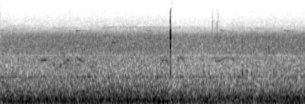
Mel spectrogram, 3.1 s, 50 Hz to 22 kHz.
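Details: Rural countryside walk from Hook to Winchfield on 28 June 2019, with steady low wind rumble, a distant vehicle hum and one brief sharp click midway.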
